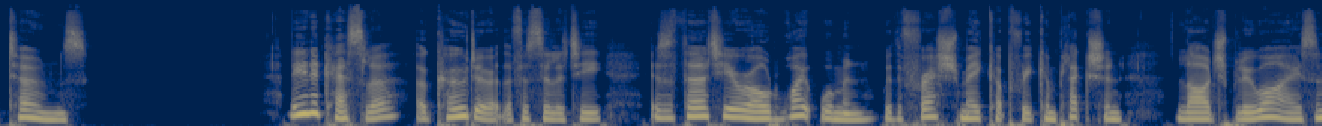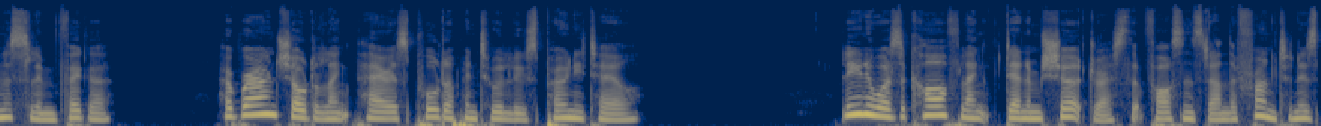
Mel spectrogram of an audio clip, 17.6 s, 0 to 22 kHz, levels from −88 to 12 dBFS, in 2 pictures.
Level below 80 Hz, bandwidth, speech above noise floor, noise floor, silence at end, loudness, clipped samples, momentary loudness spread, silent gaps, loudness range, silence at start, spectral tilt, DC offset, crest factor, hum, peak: -42 dBFS; 17 kHz; over 65 dB; under -90 dBFS; 0 s; -26 LUFS; under 0.1%; 11 LU; 1.34-1.38 s; 5 LU; 0.05 s; -6 dB/octave; under 0.1%; 18 dB; none; -8 dBFS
